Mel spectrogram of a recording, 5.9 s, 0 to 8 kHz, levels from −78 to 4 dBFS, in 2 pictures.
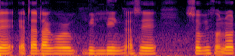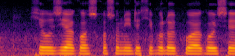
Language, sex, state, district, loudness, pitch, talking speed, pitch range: Assamese, male, Assam, Sonitpur, -17 LUFS, 155 Hz, 110 wpm, 150-155 Hz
